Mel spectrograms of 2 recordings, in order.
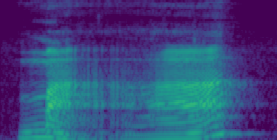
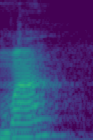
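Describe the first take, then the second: First: The pitch falls and then rises. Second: The pitch falls sharply. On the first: "una pronunciación que baja y luego asciende" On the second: "el tono cuatro"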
